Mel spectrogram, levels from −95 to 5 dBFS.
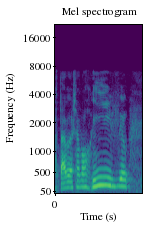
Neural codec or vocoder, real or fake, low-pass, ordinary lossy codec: codec, 16 kHz, 16 kbps, FunCodec, trained on Chinese and English, 50 frames a second; fake; 7.2 kHz; none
